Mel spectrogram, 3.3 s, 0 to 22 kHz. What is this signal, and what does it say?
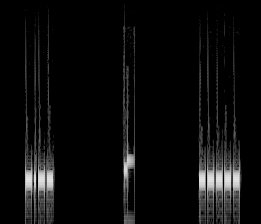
Morse code, heard as a keyed tone, about 44 wpm, 700 Hz. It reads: Y 0
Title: Single Letter-Number Alt 45wpm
